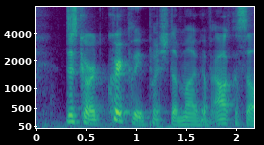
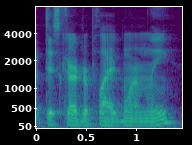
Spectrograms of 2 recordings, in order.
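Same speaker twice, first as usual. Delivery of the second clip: ordinary delivery, nothing marked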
